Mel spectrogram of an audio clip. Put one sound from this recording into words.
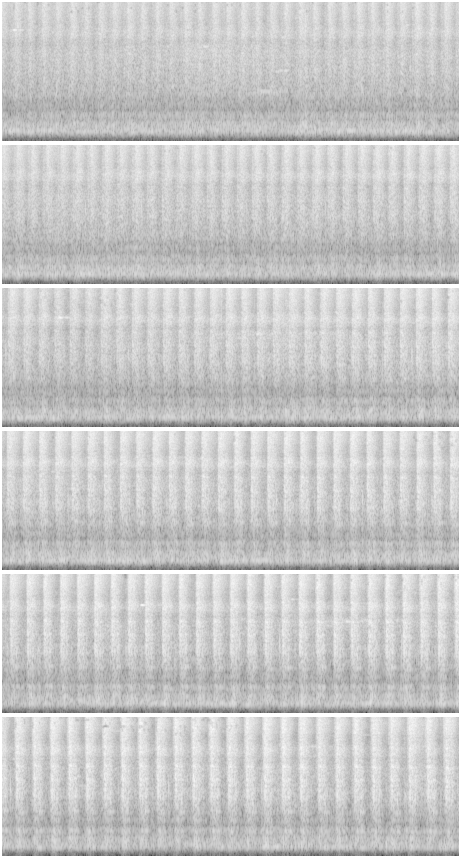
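A steam locomotive chuffs rapidly and steadily as it runs along the track.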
